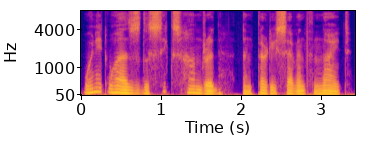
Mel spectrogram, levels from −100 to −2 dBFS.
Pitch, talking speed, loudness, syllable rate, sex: 100 Hz, 175 wpm, -19 LUFS, 4.1 syllables/s, male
